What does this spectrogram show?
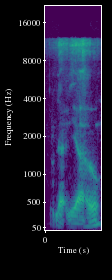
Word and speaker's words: Netanyahu: the US it's funny not Netanyahu net yahu Netanyahu I said it right Netanyahu uh you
